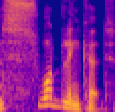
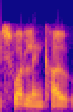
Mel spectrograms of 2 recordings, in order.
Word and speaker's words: Swadlincote: Will's in Swadlincote. Did I pronounce that correctly? Yeah, you did, James, yeah. No, I obviously didn't. I thought, well, Swadlincote.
